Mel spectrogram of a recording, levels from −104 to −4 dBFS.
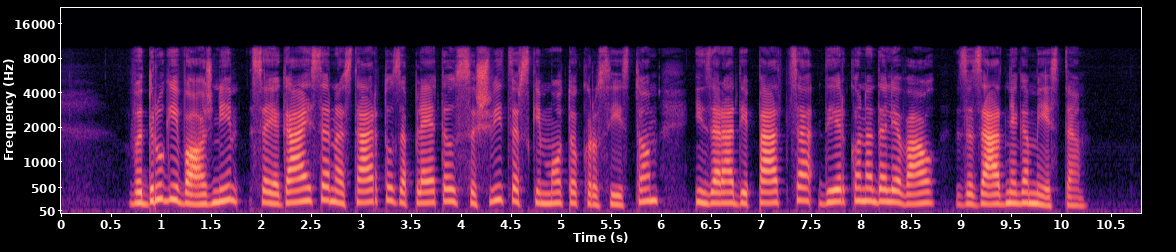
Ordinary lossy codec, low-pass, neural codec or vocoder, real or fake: none; 9.9 kHz; none; real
